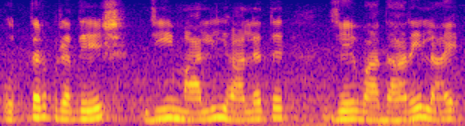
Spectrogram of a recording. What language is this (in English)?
Sindhi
